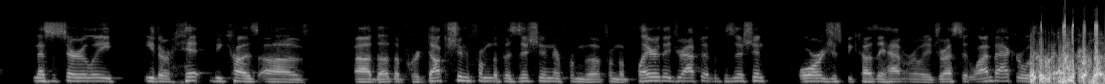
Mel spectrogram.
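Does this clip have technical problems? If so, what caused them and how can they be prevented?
Yes. From 10.29 s to the end, the speech gives way to garbled noise and warble that barely tracks it. This is a codec payload misread. The decoder keeps receiving well-formed AMR-WB frames but reads their fields from the wrong bit positions, which fits octet-aligned packing being parsed as bandwidth-efficient. Packet loss would produce brief gaps or smeared concealment that recovers. This garbling instead runs unbroken and never recovers, and the damage to the speech comes from the misreading rather than from missing data. Before this point the AMR wideband coding sounds clean, as expected near 12.65 kbit/s. It can be prevented by making both ends negotiate and enforce the same octet-align setting in the session description.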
